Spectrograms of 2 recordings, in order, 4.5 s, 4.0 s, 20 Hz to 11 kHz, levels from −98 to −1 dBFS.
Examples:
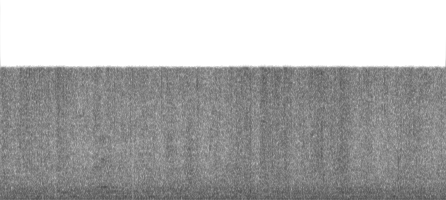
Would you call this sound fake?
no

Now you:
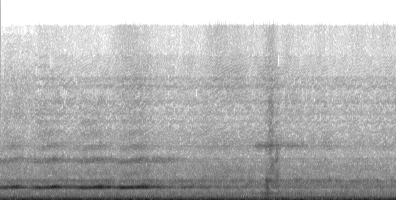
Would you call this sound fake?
yes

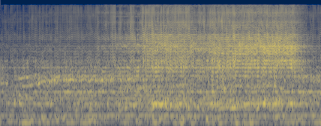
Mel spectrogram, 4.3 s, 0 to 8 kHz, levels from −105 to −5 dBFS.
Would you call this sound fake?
yes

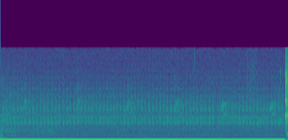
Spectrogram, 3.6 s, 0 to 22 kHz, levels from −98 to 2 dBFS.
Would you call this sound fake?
no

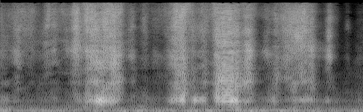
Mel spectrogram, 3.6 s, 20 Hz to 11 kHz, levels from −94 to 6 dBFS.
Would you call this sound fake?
yes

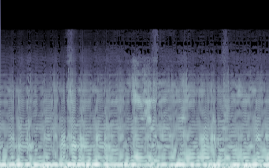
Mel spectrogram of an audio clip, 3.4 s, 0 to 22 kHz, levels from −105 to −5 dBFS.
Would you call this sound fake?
yes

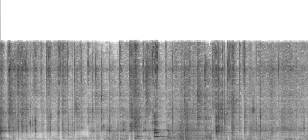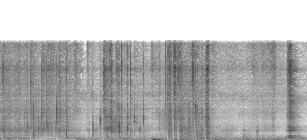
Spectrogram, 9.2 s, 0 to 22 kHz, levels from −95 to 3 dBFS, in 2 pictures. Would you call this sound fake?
yes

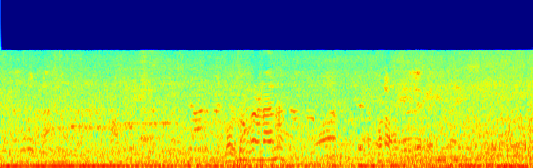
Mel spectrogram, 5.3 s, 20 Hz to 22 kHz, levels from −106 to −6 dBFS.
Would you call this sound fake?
yes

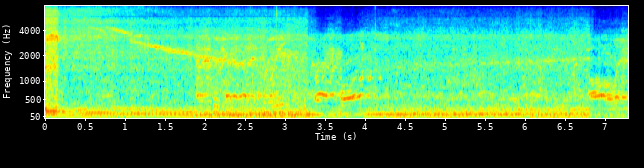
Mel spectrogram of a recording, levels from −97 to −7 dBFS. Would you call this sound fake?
yes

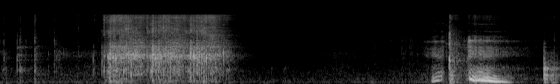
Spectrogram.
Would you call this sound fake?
yes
